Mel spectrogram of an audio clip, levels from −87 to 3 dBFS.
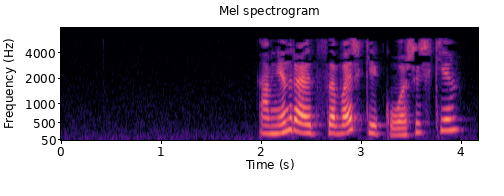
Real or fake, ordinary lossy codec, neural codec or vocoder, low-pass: real; MP3, 24 kbps; none; 7.2 kHz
